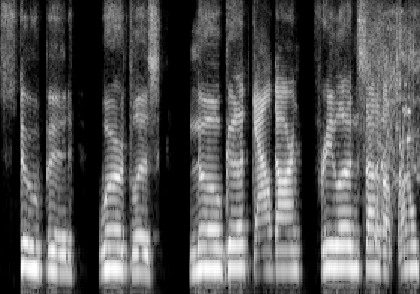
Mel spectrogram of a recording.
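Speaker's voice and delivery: angry rant. Retelling the dubbed TV version of a movie scene: imitating Bender's father from the TV dub. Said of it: "and he's like".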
